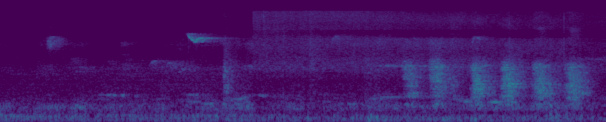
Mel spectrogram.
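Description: Faint birds chirping: a short high note about two seconds in, then a quick run of about six notes near the end.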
